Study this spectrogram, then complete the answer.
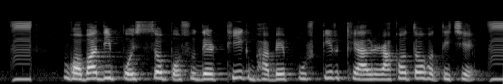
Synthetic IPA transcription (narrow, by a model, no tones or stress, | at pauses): ɡɔbad̪ipojsːopoʃud̪eɾʈʰikbʱabepuʃʈiɾkʰealɾakʰot̪oɦot̪it͡ɕʰe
